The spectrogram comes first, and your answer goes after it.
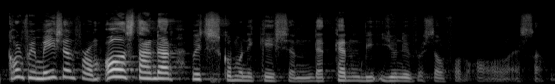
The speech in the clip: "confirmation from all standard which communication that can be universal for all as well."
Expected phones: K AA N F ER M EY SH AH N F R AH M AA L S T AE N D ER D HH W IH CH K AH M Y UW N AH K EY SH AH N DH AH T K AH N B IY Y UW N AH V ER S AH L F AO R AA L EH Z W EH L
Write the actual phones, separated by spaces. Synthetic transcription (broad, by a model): K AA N F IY M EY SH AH N F R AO M AA L S T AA N D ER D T W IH S K AH M Y UW N AH K EY SH AH N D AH T K AH N B IY Y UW N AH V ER S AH L F AO R AA L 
